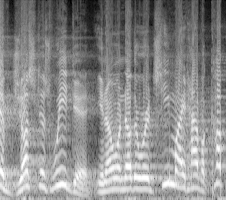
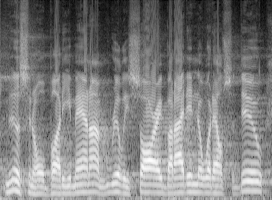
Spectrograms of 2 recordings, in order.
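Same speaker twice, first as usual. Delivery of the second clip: embarrassed; 6 semitones lower, 3 dB quieter than usual. Acted. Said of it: "Raleigh turns beet red and goes".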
